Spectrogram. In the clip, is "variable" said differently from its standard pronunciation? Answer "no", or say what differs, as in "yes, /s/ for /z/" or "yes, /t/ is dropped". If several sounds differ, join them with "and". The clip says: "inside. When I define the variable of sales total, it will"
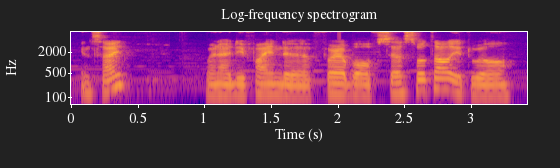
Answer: yes, /f/ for /v/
